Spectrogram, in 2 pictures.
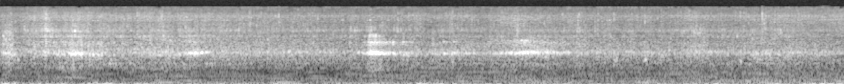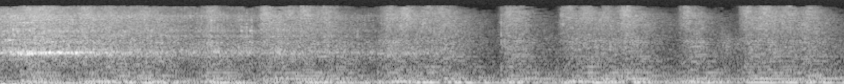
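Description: Rushing river water and paddling noise from an inflatable kayak on choppy water, then background music with a steady beat comes in about four seconds in.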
